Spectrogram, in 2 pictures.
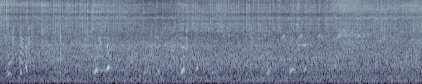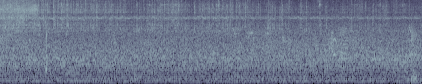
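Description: Steady outdoor background noise with a few short, high calls during the first four seconds.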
